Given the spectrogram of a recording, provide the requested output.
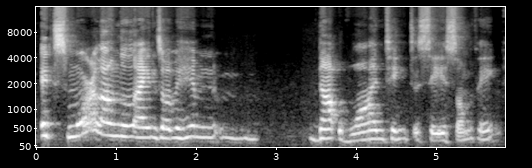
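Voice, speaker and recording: A hoarse woman on a video call, speaking haltingly as she describes feelings while standing in for someone's husband. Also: a little high, fairly bright tone. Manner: searching, hesitant phrasing.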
